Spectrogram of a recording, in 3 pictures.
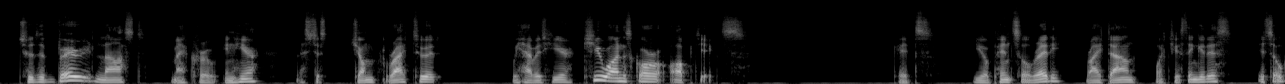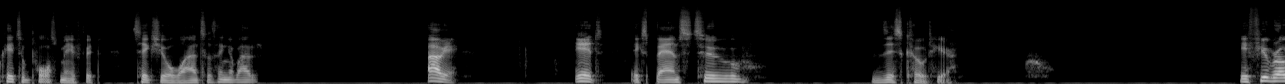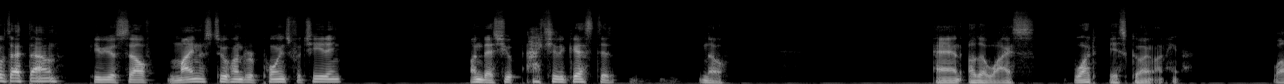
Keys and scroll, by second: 3.8 F4, 18.0 F2.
